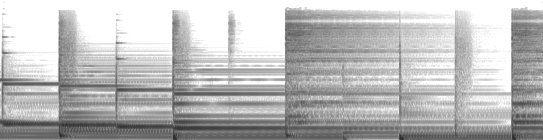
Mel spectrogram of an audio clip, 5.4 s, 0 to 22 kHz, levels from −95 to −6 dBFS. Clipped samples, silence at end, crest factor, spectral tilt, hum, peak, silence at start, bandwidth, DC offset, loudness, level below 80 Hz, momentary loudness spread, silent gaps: under 0.1%; 0 s; 20 dB; -4 dB/octave; none; -10 dBFS; 0 s; 17 kHz; under 0.1%; -31 LUFS; -42 dBFS; 12 LU; none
